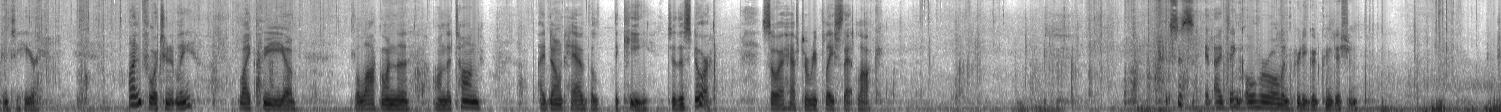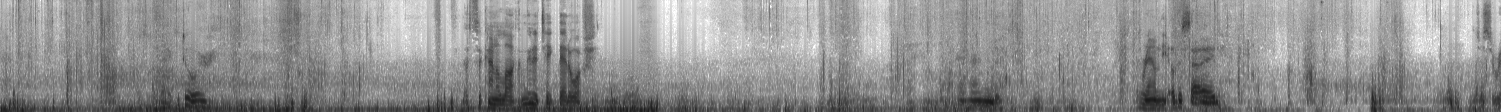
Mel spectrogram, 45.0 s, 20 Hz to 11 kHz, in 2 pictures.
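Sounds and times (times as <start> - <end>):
footsteps on gravel: 0.0 - 9.0, 12.7 - 28.4, 33.4 - 44.3
wind rumbling on microphone: 15.1 - 45.0.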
